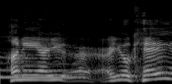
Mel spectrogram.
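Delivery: concerned lady. Retold or imitated. Middle-aged lady checking on a stranger, high concerned imitation.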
